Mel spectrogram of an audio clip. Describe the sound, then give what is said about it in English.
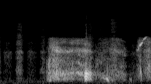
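A person imitates a sheepdog, panting like a dog: breathy, rapid huffs with a few whiny vocal squeaks, moderately loud, with no talking. “I'm your sheepdog again. Give me the commands and I'll tell you what I'm going to do.”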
